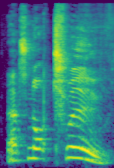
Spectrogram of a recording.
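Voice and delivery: yell. A narrator's reading. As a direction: protest the accusation loudly. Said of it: "Akil yelled".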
